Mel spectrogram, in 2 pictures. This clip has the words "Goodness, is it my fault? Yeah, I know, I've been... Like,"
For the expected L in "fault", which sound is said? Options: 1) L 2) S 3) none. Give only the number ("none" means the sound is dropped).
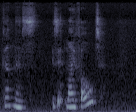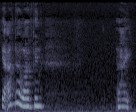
1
